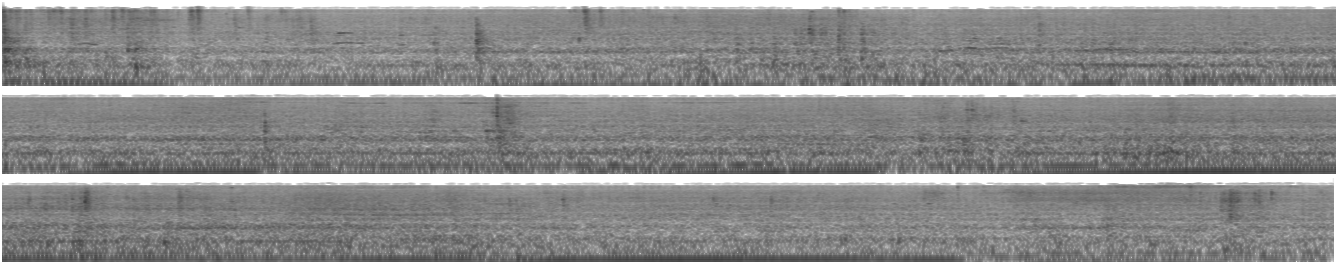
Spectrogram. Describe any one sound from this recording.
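A diesel excavator engine rumbles steadily and revs.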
